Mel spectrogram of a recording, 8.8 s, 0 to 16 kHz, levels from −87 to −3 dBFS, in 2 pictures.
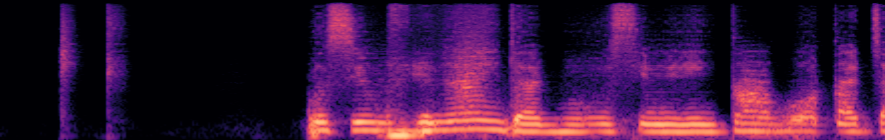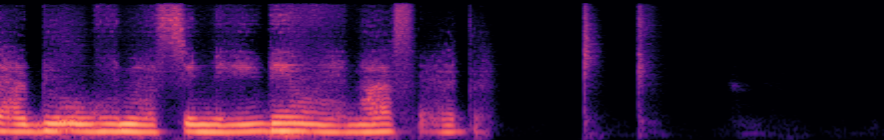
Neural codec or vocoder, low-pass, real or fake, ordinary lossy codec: codec, 44.1 kHz, 0.9 kbps, DAC; 14.4 kHz; fake; none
